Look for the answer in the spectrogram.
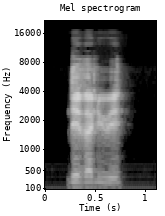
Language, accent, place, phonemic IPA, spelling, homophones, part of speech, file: French, France, Lyon, /de.va.lɥe/, dévaluer, dévaluai / dévalué / dévaluée / dévaluées / dévalués / dévaluez, verb, LL-Q150 (fra)-dévaluer.wav
- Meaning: to devalue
